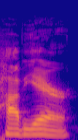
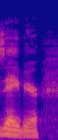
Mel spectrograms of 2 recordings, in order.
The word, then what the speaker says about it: Xavier: Oh, he put in brackets. It's pronounced Javier. Now I know. Homie, Javier. Yours starts with an X. I always say that's Xavier.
